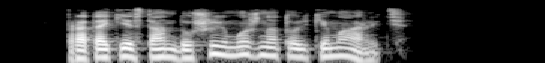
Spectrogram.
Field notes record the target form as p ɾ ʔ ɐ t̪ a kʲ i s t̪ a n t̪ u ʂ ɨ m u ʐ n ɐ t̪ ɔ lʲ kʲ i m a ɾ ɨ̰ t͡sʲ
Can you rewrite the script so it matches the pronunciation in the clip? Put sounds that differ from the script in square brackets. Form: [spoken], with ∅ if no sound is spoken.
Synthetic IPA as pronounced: p ɾ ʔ ɐ t̪ a kʲ i s t̪ a n [d̪] u ʂ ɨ m [ɔ] ʐ n ɐ t̪ ɔ lʲ kʲ i m a ɾ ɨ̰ t͡sʲ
